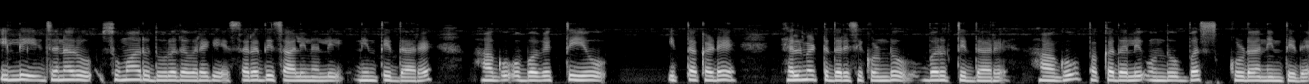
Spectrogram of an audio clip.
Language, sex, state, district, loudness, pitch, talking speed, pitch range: Kannada, female, Karnataka, Mysore, -15 LUFS, 195 Hz, 95 wpm, 185-200 Hz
